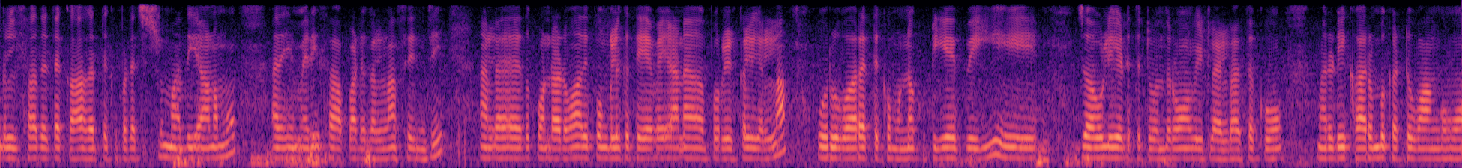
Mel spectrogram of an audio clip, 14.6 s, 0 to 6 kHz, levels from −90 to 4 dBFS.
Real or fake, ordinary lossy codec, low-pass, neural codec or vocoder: fake; none; 5.4 kHz; vocoder, 22.05 kHz, 80 mel bands, Vocos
